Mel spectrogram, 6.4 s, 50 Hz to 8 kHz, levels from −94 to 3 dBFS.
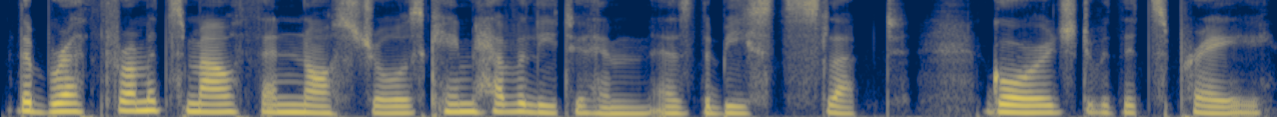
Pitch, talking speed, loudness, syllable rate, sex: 180 Hz, 180 wpm, -19 LUFS, 4.0 syllables/s, female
